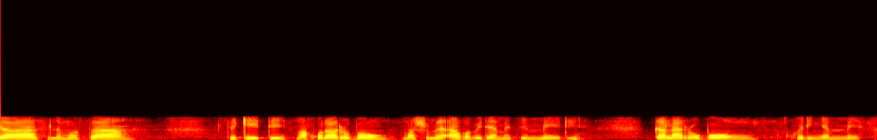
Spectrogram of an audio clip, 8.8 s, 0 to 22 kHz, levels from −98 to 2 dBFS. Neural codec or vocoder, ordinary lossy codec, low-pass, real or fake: codec, 16 kHz, 4.8 kbps, FACodec; none; 3.6 kHz; fake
